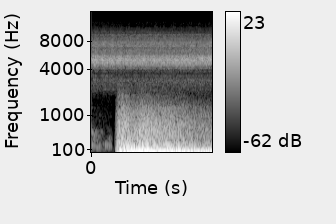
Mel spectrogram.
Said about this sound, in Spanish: Una explosión en el mar espanta una gaviota que sale volando, y junto a ella nosotros también lo hacemos.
